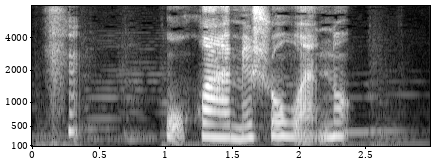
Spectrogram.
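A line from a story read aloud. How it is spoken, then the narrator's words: Small pouting teary voice. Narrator (Chinese): 孟婉婉 鼓着腮，眼睛水汪汪的 小声道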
